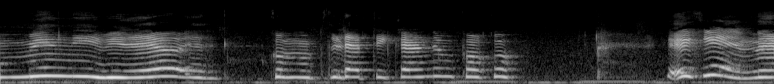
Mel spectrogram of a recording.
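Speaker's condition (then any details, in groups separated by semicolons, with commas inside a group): Cerebral palsy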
